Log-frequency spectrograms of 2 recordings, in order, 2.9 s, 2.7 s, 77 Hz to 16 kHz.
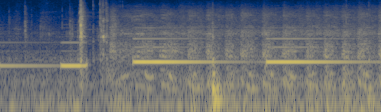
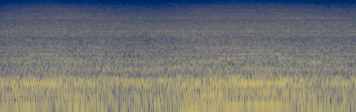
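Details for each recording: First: Car at Copart with 73,000 miles and little fuel: the starter churns steadily for several seconds under a repeating chime, but the engine never catches; long crank, no start, rotten gas suspected. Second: BMW 325ci salvage car started in standing water with the tank nearly empty; smooth, even engine note rising cleanly with throttle blips and dropping back without stumbling; runs well and sounds healthy.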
